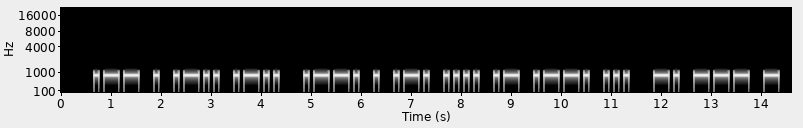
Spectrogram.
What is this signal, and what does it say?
Morse code, heard as a keyed tone, about 12 wpm, 800 Hz. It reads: WELL PERHAPS NOT
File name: Morse / psg-12wpm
